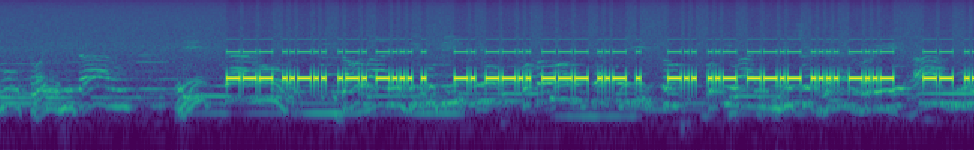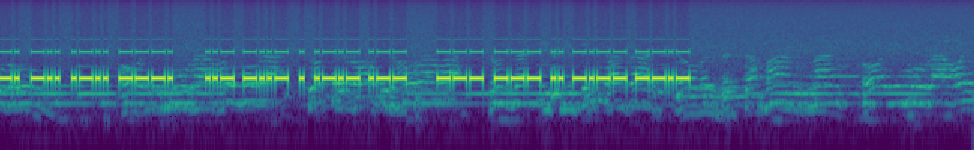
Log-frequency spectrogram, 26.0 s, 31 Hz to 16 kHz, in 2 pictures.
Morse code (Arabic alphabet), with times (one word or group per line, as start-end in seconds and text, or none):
3.0-5.7 خهربء
6.1-8.6 نذخطء
8.9-11.9 دطقحص
12.3-15.3 مردلز
15.7-18.4 طصءعو
18.8-22.2 خخيظق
